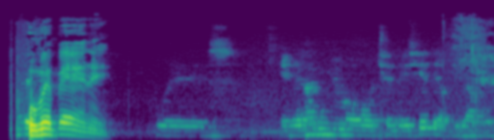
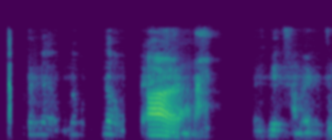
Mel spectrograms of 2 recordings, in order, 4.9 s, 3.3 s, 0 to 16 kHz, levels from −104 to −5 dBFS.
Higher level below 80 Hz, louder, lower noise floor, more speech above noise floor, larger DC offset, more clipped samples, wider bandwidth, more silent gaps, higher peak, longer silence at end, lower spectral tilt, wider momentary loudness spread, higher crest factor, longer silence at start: first, -60 dBFS vs -88 dBFS; first, -20 LUFS vs -35 LUFS; first, -71 dBFS vs -63 dBFS; first, 46 dB vs 27 dB; neither; neither; first, 9.2 kHz vs 7.6 kHz; second, none vs 0.14-0.23 s, 0.86-1.02 s, 1.26-1.41 s, 2.23-2.54 s; first, -2 dBFS vs -16 dBFS; first, 0.7 s vs 0.2 s; first, -8 dB/octave vs -2.5 dB/octave; first, 27 LU vs 24 LU; about the same, 26 dB vs 24 dB; first, 0.25 s vs 0.1 s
